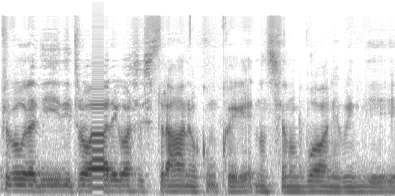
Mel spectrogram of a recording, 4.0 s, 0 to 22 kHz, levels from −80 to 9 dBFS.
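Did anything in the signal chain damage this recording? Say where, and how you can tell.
Yes. A system hang loop at the driver or buffer stage from 0.92 to 1.04 s: one 5.33 ms slice repeats 22 times, a steady 188 Hz buzz. That fits a 256-sample ring buffer replayed while the driver stalled, with almost nothing skipped.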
